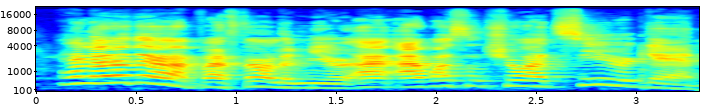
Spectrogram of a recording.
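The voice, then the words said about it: Character voice with an accent. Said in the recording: “I'm so happy that you've given me another chance to do this accent”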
